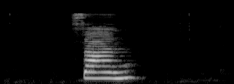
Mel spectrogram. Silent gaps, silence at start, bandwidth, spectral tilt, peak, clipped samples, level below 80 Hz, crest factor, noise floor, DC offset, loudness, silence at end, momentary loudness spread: none; 0.75 s; 11.5 kHz; -2 dB/octave; -6 dBFS; under 0.1%; -74 dBFS; 18 dB; -66 dBFS; under 0.1%; -21 LUFS; 1 s; 19 LU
